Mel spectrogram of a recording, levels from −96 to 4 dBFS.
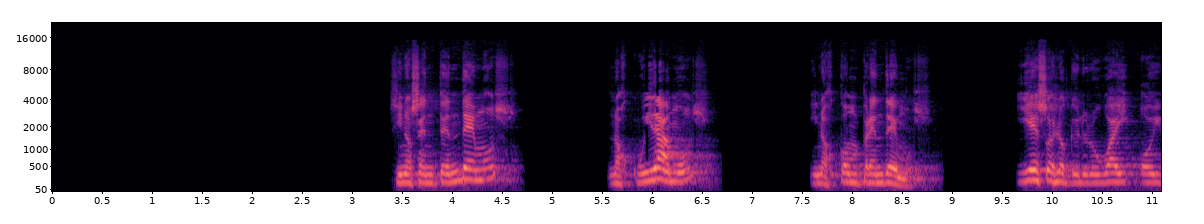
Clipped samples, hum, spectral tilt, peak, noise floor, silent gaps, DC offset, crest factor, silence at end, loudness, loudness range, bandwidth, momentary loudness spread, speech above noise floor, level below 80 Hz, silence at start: under 0.1%; none; -5.5 dB/octave; -10 dBFS; under -90 dBFS; 4.73-5.55 s, 6.71-7.57 s, 8.92-9.63 s; under 0.1%; 22 dB; 0 s; -29 LUFS; 4 LU; 13.5 kHz; 14 LU; over 62 dB; -74 dBFS; 3.4 s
